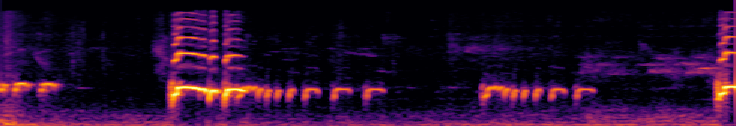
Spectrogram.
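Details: Local zebra dove singing actively, used as a lure to prompt lazy birds to sing: soft runs of short hooked cooing notes, then two loud ringing coos followed by a trailing series of quick staccato notes, another loud coo at the end.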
